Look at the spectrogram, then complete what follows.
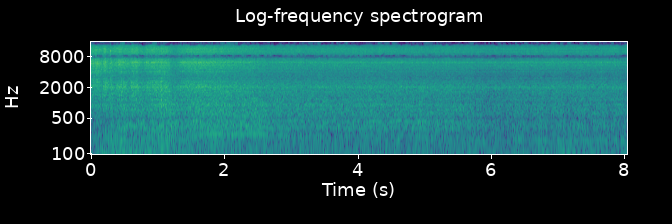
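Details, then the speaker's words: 1966 Plymouth Fury III 318 V8 after sitting 25 years, before carburetor rebuild; uneven, loping idle with an irregular pulse under a hissy background that won't settle, carburetor suspected. "so here in a couple days we'll get this carburetor back throw it back on and see if it possibly fix this idling thing"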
